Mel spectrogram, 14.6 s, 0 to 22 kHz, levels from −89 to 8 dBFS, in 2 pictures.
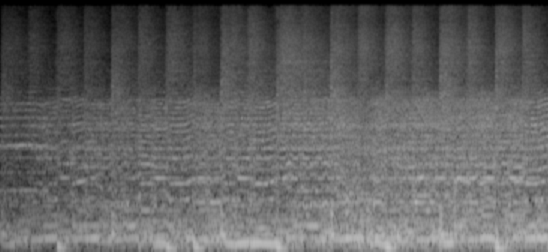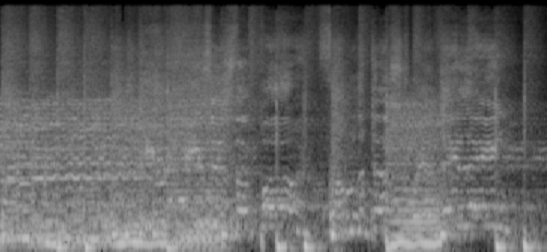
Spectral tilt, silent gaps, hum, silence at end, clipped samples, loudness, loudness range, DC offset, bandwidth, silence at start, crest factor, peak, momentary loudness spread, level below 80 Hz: -4.5 dB/octave; none; none; 0 s; under 0.1%; -21 LUFS; 4 LU; under 0.1%; over 20 kHz; 0 s; 14 dB; -6 dBFS; 8 LU; -30 dBFS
